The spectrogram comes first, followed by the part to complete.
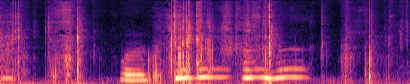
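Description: A young woman hums a short wavering tune with her mouth closed, after a brief lower 'mm'. Paper clicks and rustles come from the pages of a CD booklet being turned.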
